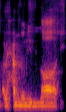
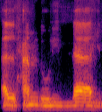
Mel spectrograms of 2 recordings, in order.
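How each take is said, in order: First: Alhamdulillahi with a dark, thick 'lah'; heavy rounded 'lah' in Alhamdulillahi; wrong heavy vowel. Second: Alhamdulillahi drawn out with a thin, light 'lah'; slow Alhamdulillahi, empty mouth on 'lah'; correct light vowel. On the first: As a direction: say the long a in Alhamdulillahi full-mouthed and heavy. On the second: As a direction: say the long a in Alhamdulillahi as in 'at'. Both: Shown as a demonstration. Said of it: "Not Alhamdulillahi".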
